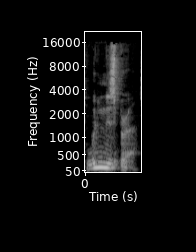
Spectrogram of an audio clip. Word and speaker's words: Wodensborough: There's a place near me which is unfortunately pronounced Woodensborough, so you can't really appreciate it, but it's spelt Wodensborough.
